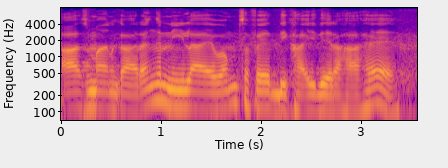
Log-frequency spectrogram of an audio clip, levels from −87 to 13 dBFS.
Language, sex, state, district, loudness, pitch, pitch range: Hindi, male, Manipur, Imphal West, -14 LUFS, 115 Hz, 105-120 Hz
